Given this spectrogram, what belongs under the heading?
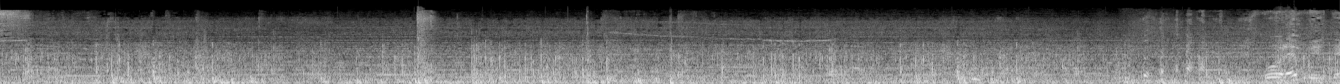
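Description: New Year's fireworks display exploding nearby, a continuous dense barrage of pops and booms with wind buffeting the mic and people talking over the din.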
